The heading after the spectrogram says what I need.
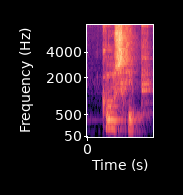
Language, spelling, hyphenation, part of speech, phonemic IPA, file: Dutch, cruiseschip, cruise‧schip, noun, /ˈkruːs.sxɪp/, Nl-cruiseschip.ogg
- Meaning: a cruise ship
